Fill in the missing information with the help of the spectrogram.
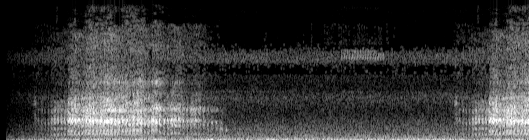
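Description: A cat calling twice: a drawn-out call of about one and a half seconds, then a second one starting near the end.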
